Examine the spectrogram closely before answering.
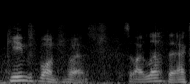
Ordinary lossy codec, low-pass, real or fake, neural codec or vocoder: none; 7.2 kHz; fake; codec, 16 kHz in and 24 kHz out, 0.4 kbps, LongCat-Audio-Codec, fine tuned four codebook decoder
